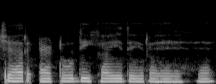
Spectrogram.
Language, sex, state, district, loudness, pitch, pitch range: Hindi, male, Uttar Pradesh, Deoria, -23 LUFS, 135 Hz, 130-140 Hz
